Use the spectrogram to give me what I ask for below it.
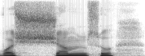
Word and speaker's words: والشمس: کے اوپر فتح ہو، تو یہ الف اور لام جو ہیں وہ یہ نہیں پڑھے جائیں گے، رادر کیا ہوگا، یہ واو جو ہے اگلے والے سے مل جائے گا۔ والشمس، ابھی ہم نے اپنے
